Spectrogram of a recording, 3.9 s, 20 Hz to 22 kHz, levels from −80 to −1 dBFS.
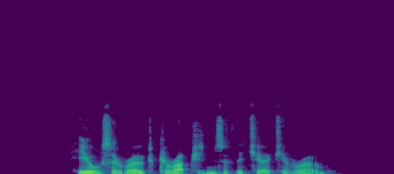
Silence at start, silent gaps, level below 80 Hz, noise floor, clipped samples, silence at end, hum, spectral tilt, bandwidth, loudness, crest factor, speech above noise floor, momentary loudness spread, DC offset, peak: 0.8 s; none; -66 dBFS; under -90 dBFS; under 0.1%; 0.7 s; none; -6.5 dB/octave; 9 kHz; -26 LUFS; 26 dB; over 65 dB; 10 LU; under 0.1%; -2 dBFS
